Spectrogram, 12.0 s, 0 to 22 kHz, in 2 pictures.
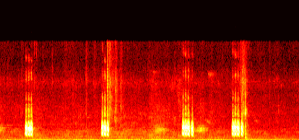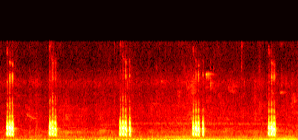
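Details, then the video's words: Sooty-headed bulbuls, a flock with a female calling the male, used as a lure. Sharp raspy bursts repeat at a steady pace, roughly every 1.5 seconds, over a low background hum. "Pancingan trucuk ombyokan dan obat mlas bunyi biar GACOR"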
